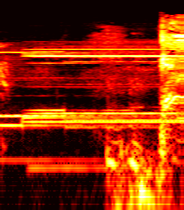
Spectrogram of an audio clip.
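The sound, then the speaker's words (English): A couple of short, harsh coughs from water going down the wrong pipe break in near the end, sharp and throaty, over a steady humming musical drone that runs throughout. “Again, shouldn't be getting that water down the wrong pipe.”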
